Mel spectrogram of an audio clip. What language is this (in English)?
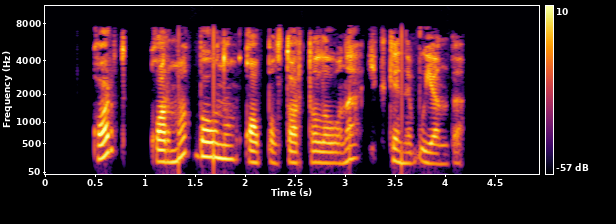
Bashkir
